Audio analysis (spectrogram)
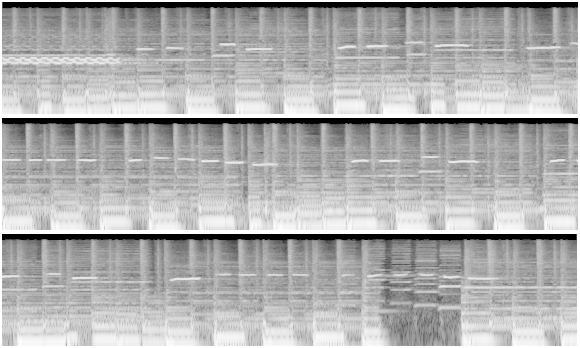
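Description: Someone practising whistling alone in a corner whistles a steady, wandering melody over a loud, busy musical backing, the tune running almost continuously with only a brief break near the end.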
